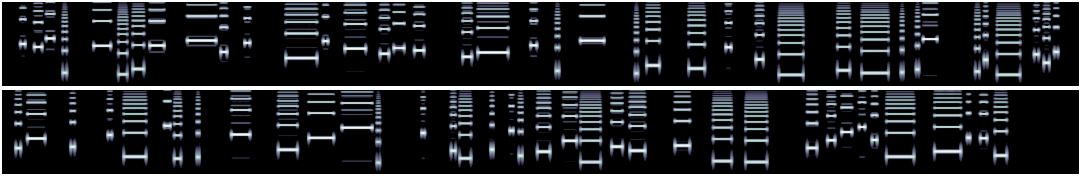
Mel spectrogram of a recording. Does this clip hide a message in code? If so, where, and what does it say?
No, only electronic bleeps of random pitch and length.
